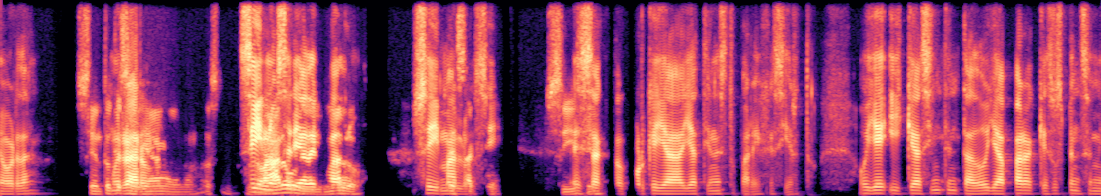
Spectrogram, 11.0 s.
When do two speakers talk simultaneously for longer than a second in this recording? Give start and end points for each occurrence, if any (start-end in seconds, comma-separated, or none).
2.4-3.6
